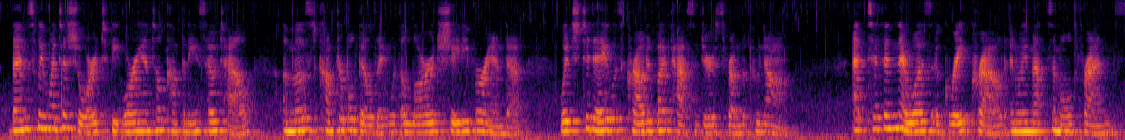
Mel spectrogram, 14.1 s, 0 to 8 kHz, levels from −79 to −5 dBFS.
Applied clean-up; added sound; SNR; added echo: none; Rain; 16 dB; reverberation time 0.5 s.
